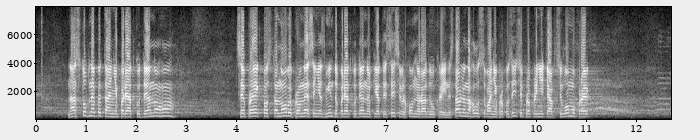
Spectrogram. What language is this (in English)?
Ukrainian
